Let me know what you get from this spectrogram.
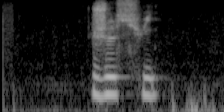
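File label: "être", French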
